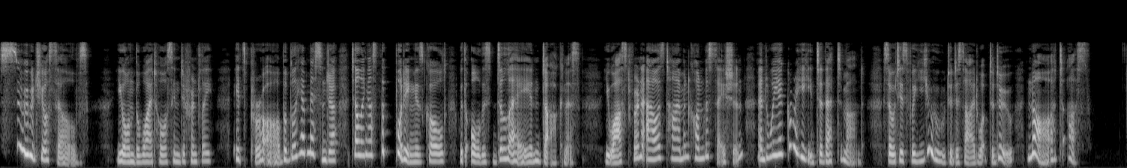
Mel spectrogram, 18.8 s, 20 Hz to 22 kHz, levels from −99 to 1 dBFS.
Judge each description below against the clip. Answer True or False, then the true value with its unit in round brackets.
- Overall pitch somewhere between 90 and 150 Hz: False (205 Hz)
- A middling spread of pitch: False (7.6 semitones)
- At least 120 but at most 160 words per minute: True (155 wpm)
